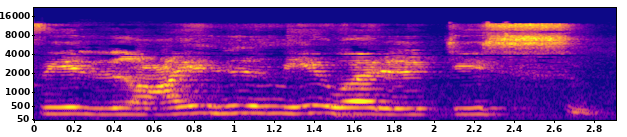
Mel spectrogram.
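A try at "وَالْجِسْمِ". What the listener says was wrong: Jangan kapit mulut kan. Waljis.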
